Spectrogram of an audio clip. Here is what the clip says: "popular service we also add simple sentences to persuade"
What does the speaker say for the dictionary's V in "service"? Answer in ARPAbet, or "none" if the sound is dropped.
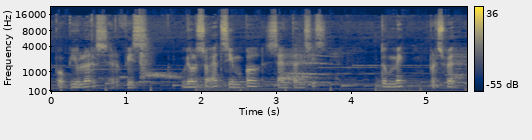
F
